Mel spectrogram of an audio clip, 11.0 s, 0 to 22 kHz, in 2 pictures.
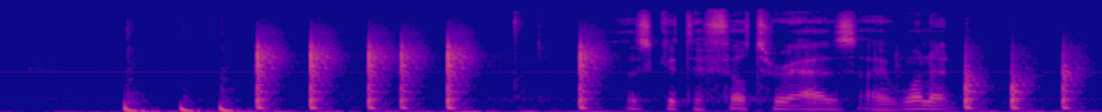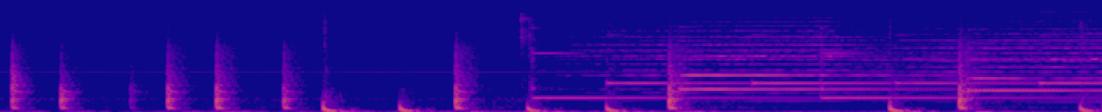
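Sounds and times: filtered drum pattern: 0.6 - 9.3, 9.9 - 11.0.

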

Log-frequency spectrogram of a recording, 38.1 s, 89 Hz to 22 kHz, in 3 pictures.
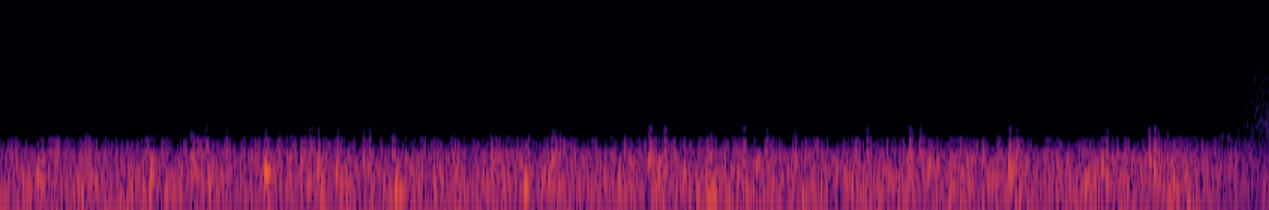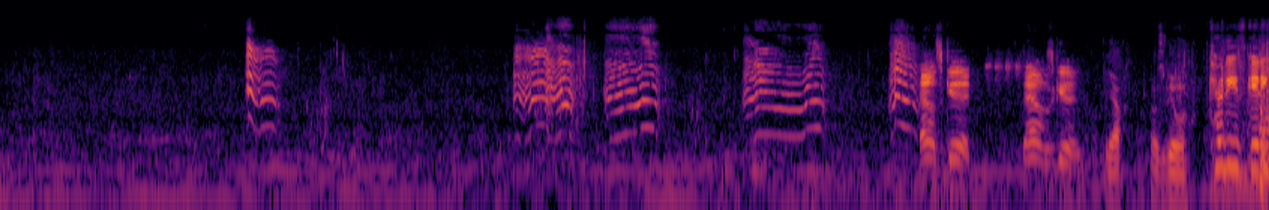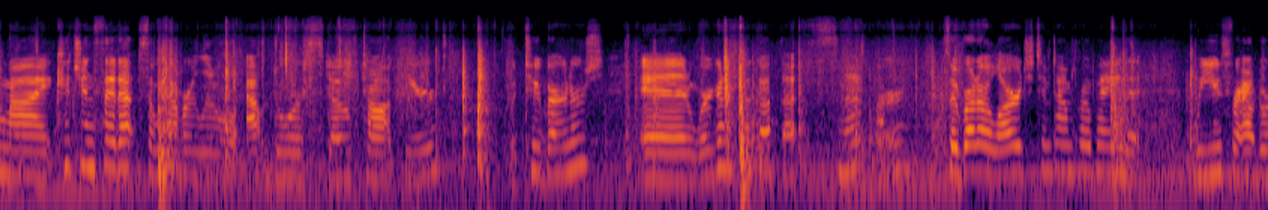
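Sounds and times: low steady hum: 0.0 - 38.0
muffled underwater churning: 0.0 - 38.0
short high downward calls: 15.1 - 15.6, 17.8 - 19.4, 20.1 - 21.0, 21.6 - 23.1.

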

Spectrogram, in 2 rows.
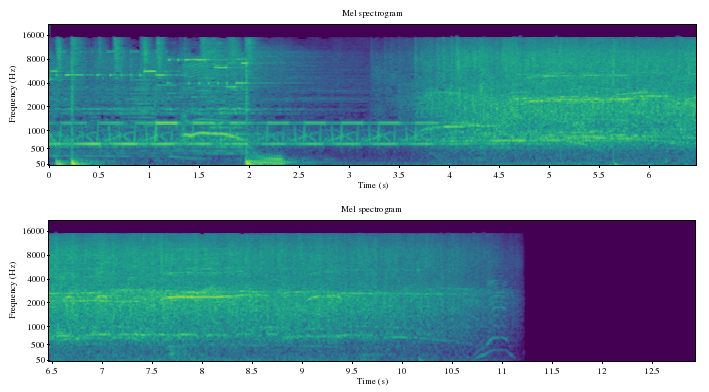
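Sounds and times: audience cheering: 3.3 - 11.2
audience clapping: 3.3 - 11.2.

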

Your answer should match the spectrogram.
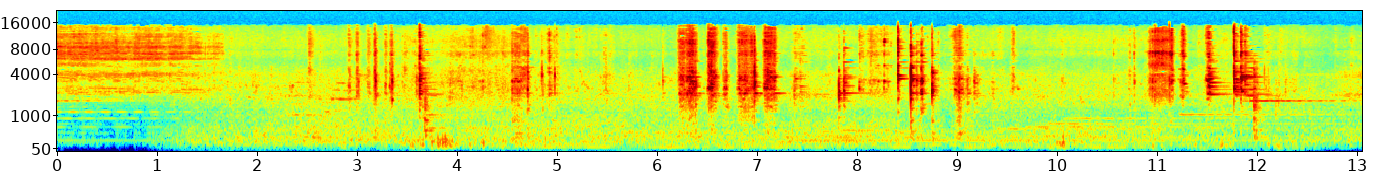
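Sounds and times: pencil scratching on steel: 6.2 - 7.5.

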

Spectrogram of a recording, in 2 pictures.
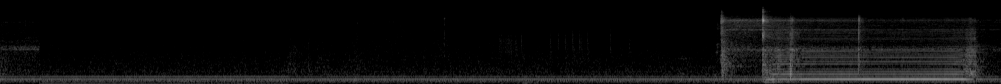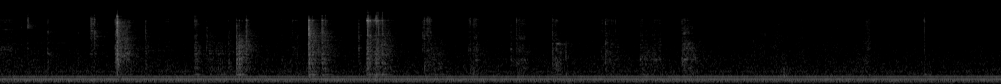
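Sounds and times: welding arc buzzing: 0.0 - 0.4, 7.2 - 10.2
constant low hum: 0.0 - 20.0.

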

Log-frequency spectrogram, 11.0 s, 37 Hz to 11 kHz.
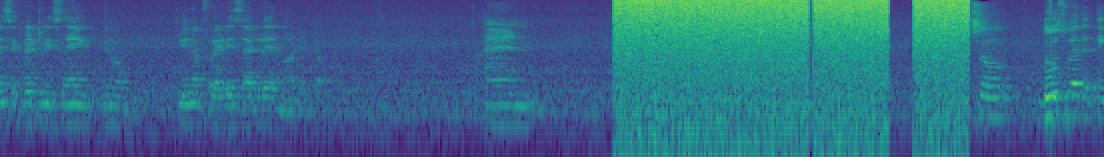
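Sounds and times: loud static hiss: 6.1 - 9.8.

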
